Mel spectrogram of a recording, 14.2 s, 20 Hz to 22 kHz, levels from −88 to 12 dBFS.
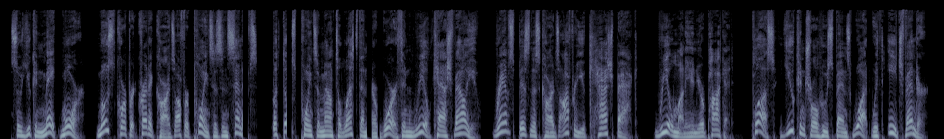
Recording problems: choppy; very; from 3.5 to 5.5 s; 17% of the speech affected

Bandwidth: 16 kHz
